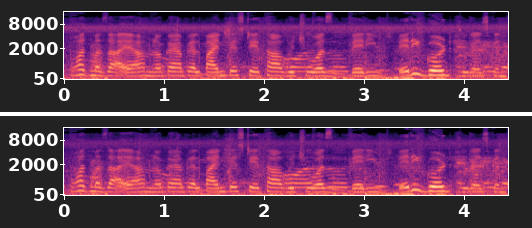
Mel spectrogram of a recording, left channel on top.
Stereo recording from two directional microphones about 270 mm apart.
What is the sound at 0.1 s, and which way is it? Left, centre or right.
Speech, centre.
